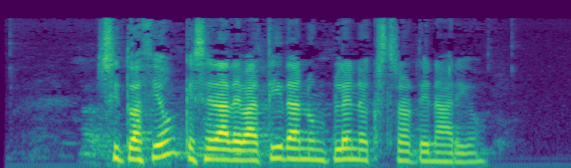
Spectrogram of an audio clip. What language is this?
Galician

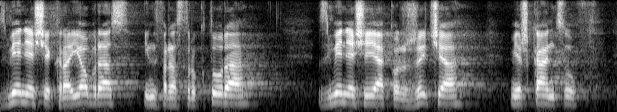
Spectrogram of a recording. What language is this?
Polish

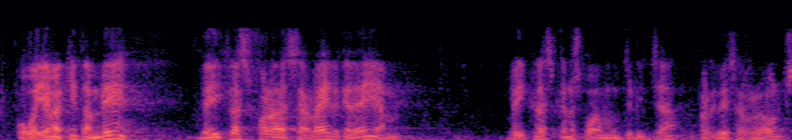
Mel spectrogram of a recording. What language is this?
Catalan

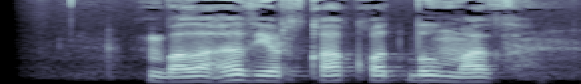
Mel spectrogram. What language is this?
Bashkir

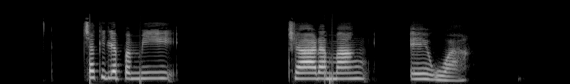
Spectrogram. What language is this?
Sihuas Ancash Quechua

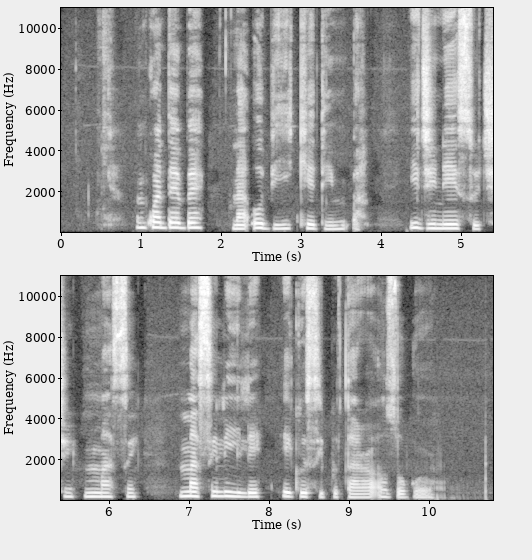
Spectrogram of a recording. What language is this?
Igbo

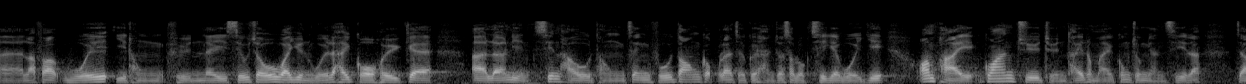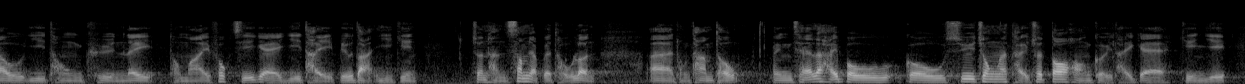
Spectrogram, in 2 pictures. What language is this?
Cantonese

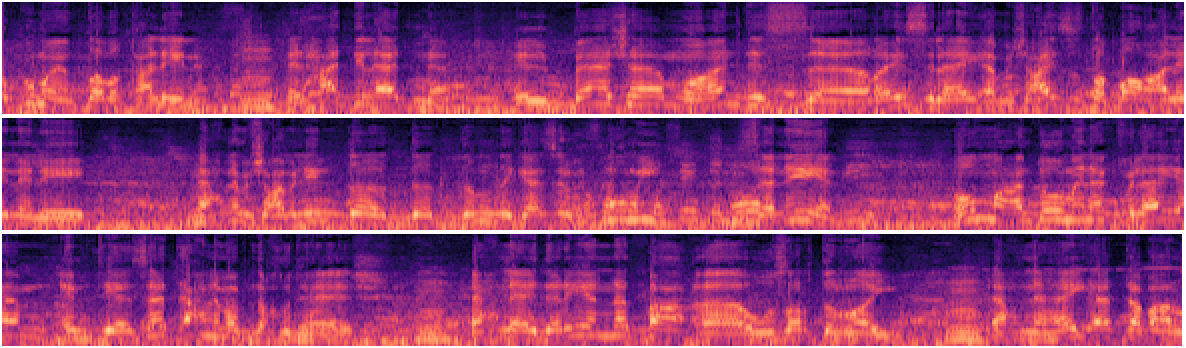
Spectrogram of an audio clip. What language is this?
Arabic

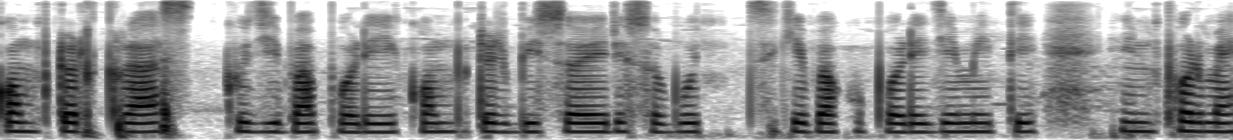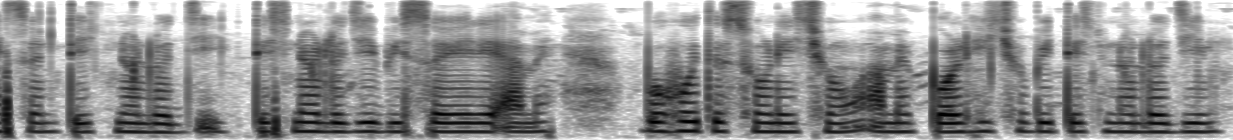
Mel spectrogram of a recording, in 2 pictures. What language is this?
Odia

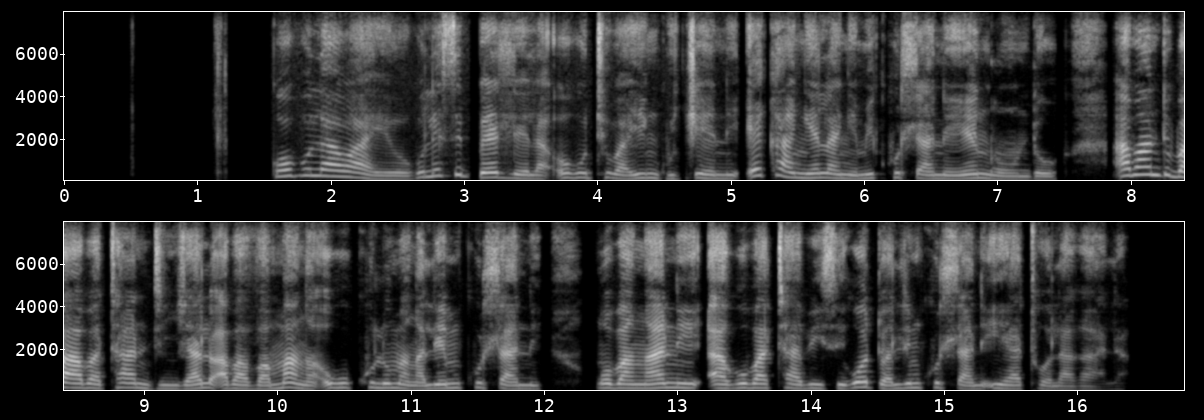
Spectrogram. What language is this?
North Ndebele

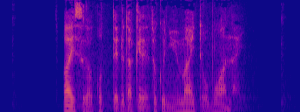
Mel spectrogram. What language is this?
Japanese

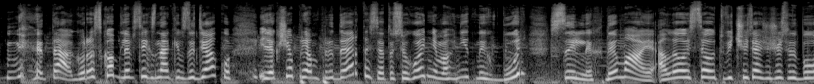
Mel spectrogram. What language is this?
Ukrainian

